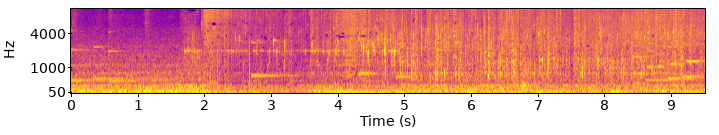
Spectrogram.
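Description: Slices of tofu frying in hot oil in a wok. The sizzle starts abruptly about two seconds in as the tofu goes in, and goes on as a steady hiss with light crackling.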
